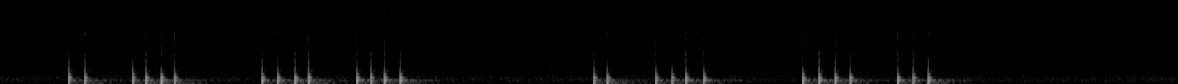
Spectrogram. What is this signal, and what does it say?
Tap code, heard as knocks on a wall, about 6 knocks a second. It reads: IT IS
